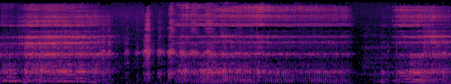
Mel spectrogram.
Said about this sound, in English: They can just listen, and you will hear her breathing.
